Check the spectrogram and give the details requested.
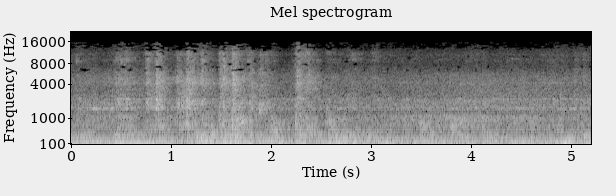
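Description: Passenger train running along the track, heard from on board: a steady low rumble with several short, irregular clacks and rattles in the first half.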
